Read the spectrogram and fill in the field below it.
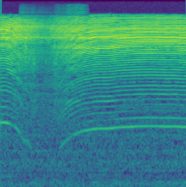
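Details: Mantua Shifter tender motor after cleaning commutator and brushes; steady high electric whine with even pitch after a brief dip at spin-up, running smooth and healthy.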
